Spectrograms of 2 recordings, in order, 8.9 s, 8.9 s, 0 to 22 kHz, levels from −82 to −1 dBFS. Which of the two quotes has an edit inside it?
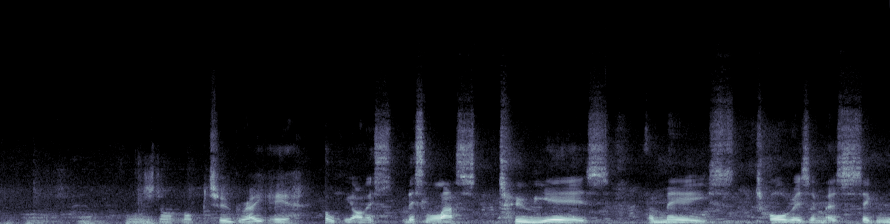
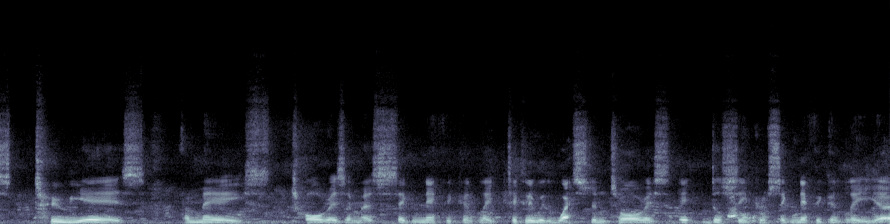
first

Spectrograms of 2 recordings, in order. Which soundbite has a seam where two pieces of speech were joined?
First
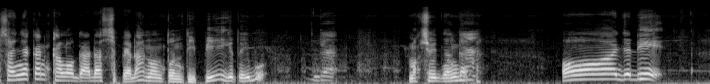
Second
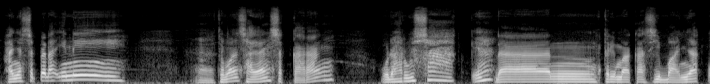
second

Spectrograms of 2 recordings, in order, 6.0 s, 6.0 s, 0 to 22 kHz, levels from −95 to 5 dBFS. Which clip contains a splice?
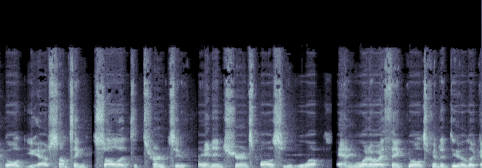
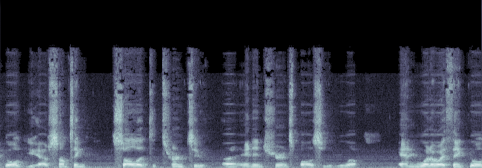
first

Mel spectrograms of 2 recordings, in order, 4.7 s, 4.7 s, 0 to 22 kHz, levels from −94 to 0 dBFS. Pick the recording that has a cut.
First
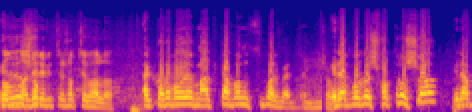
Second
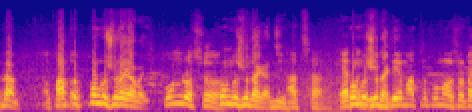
first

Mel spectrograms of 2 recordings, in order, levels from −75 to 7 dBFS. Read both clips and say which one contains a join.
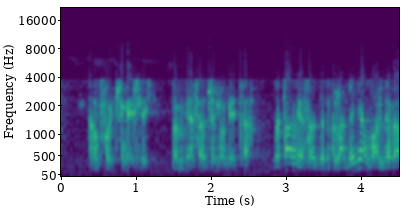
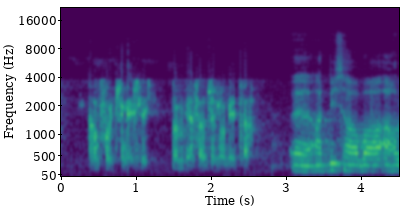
first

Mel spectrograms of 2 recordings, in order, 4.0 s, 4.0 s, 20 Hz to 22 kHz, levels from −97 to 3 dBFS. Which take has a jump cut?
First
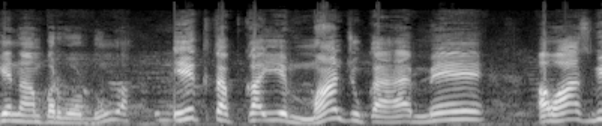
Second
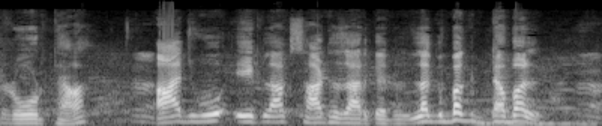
first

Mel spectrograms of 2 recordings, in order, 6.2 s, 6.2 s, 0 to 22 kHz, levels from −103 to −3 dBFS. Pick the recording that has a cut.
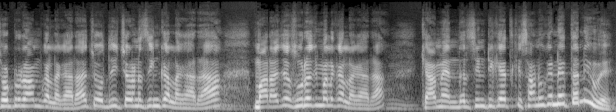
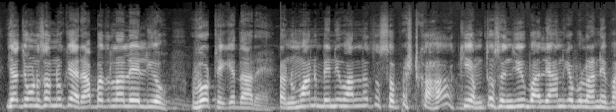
second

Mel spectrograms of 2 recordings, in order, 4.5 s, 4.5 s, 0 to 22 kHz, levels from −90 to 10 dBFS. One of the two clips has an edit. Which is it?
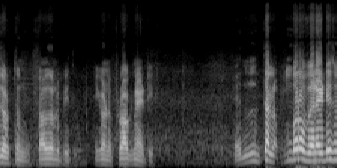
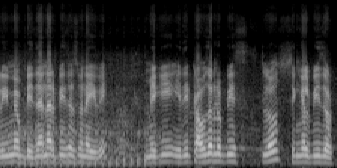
first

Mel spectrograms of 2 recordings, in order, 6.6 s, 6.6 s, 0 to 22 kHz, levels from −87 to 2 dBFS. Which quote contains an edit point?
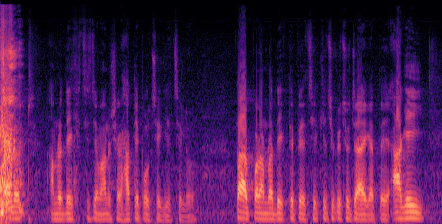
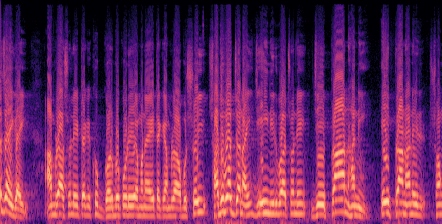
second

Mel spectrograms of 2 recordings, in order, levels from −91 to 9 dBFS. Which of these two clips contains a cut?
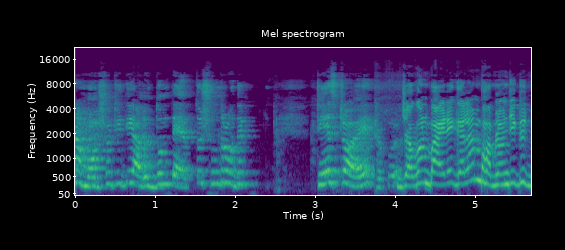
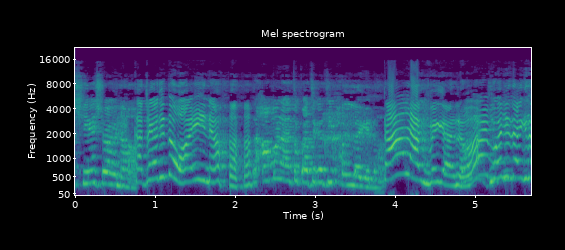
first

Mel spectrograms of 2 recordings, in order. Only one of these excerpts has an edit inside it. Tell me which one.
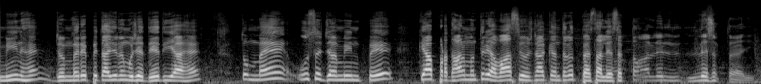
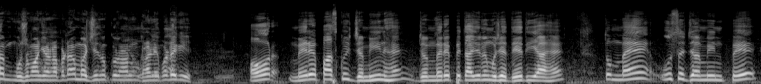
second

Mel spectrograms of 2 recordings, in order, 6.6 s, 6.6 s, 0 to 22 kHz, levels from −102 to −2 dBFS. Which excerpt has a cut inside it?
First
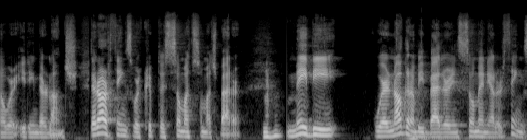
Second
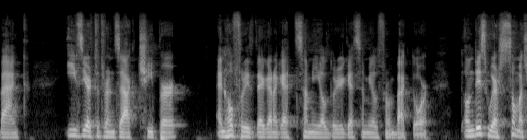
first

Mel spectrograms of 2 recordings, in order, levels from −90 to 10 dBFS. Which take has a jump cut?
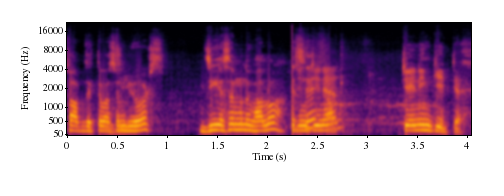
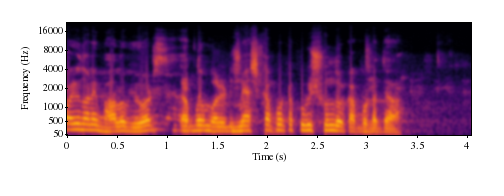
first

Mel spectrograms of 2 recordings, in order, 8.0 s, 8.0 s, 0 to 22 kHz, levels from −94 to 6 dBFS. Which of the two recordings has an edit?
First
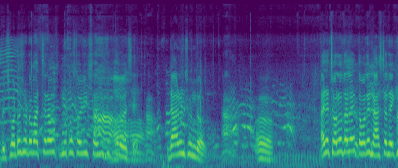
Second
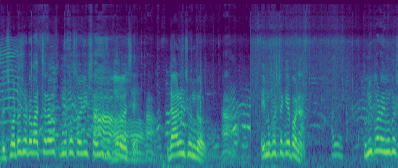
second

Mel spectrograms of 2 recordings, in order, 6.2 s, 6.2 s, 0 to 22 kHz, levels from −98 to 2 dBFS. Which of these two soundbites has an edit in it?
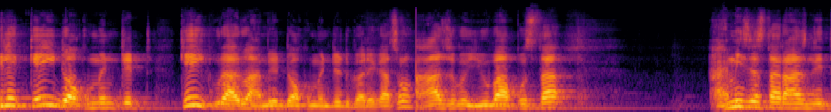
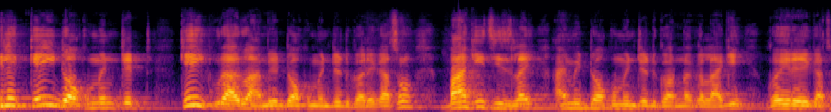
first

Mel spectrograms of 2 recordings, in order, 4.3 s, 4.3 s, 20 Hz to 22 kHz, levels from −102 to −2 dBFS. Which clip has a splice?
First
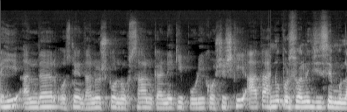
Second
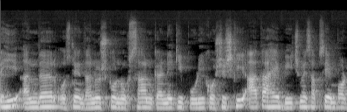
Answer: first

